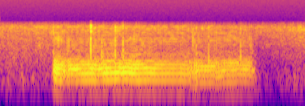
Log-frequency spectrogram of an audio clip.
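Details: French Bulldog snoring while asleep, as someone tries to wake it: one long rasping snore of about two seconds with steady low harmonic buzz, surrounded by quiet room hush.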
